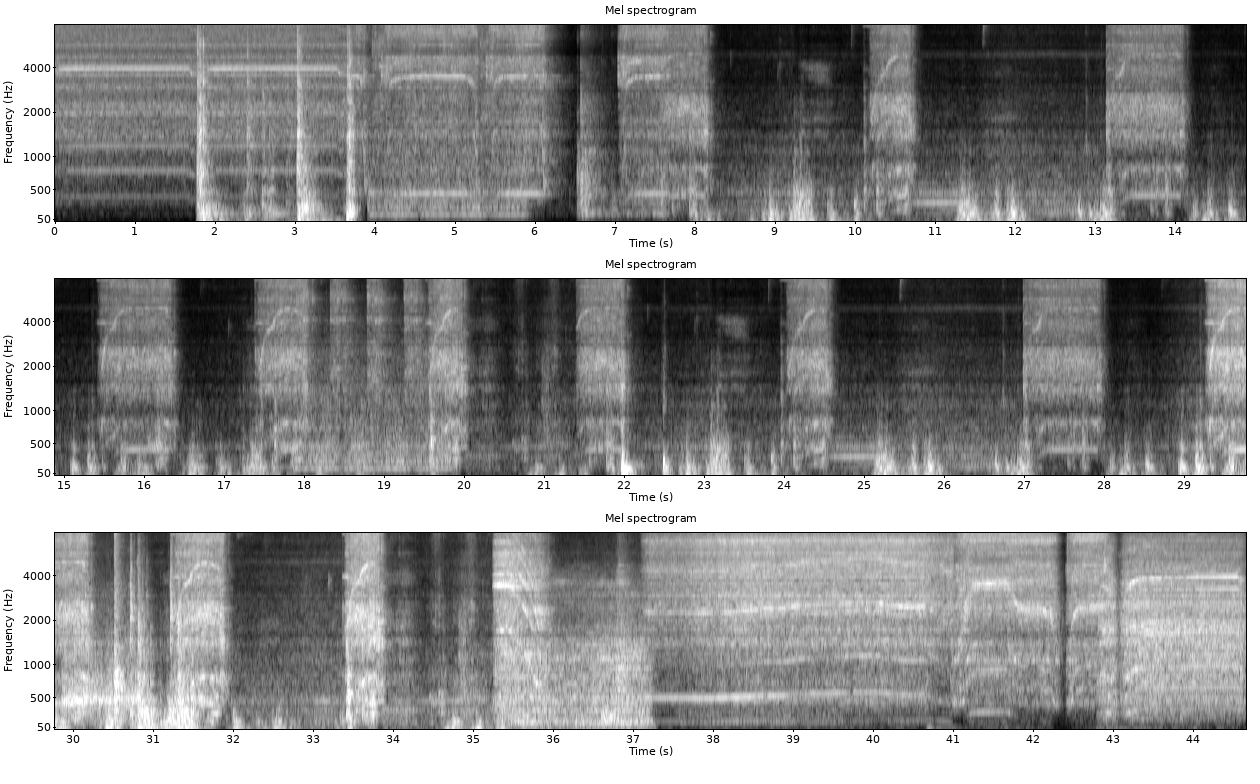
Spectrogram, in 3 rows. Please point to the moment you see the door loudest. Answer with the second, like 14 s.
31 s.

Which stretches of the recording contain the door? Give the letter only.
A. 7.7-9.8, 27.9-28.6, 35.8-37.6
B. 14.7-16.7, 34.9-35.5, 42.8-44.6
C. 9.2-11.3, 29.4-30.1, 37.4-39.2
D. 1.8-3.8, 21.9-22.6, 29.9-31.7
D.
